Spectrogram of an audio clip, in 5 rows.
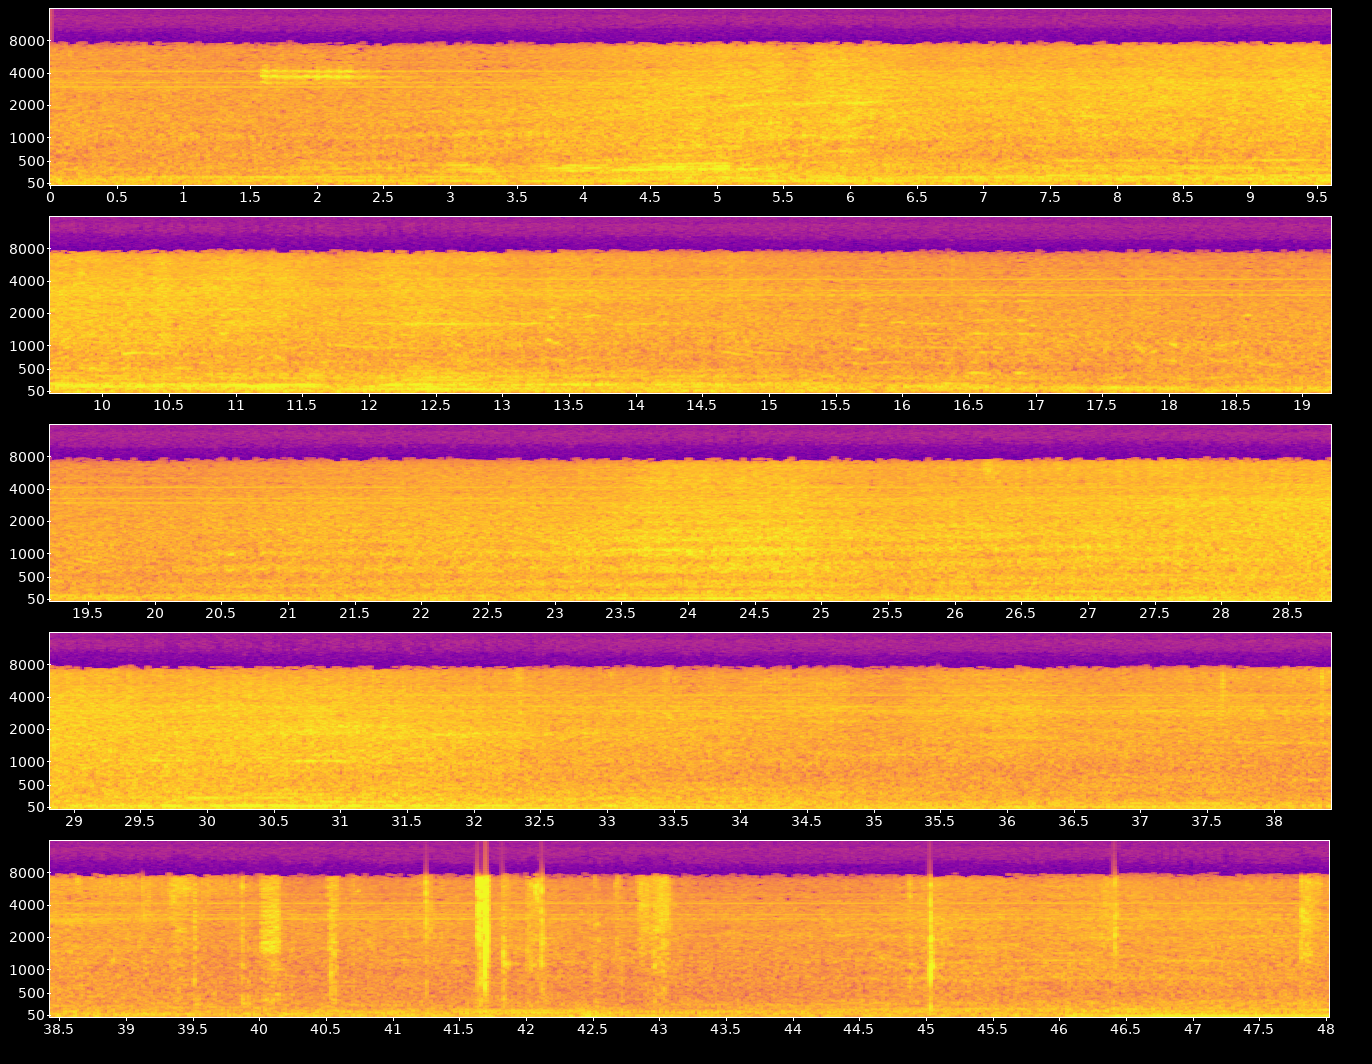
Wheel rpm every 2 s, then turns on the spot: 0, 0, 0, 0, 0, 0, 0, 0, 0, 0, 0, 0, 0, 0, 0, 0, 0, 0, 0, 0, 0, 0, 0, 0.
none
